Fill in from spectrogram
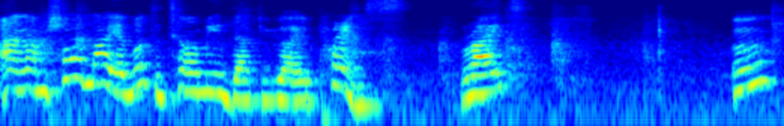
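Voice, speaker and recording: A woman with a Nigerian accent speaks at a fairly slow pace, her pitch swinging very widely. Audible room echo surrounds her voice. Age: 40s. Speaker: wellness vlogger. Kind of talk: casual live-stream chat. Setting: at home, live stream. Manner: animated.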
